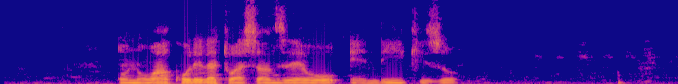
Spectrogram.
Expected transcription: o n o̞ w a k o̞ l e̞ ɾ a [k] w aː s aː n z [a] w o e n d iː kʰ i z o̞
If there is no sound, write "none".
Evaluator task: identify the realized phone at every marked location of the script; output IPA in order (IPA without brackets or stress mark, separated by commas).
t, e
